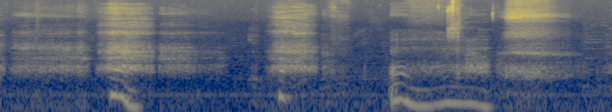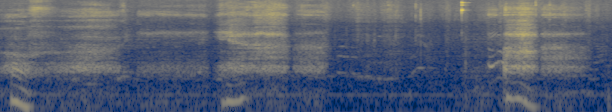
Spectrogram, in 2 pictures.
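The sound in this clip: Heavy breathing from a person, a slow series of loud, breathy gasps and exhalations, some with a low voiced edge, separated by short quiet gaps.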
